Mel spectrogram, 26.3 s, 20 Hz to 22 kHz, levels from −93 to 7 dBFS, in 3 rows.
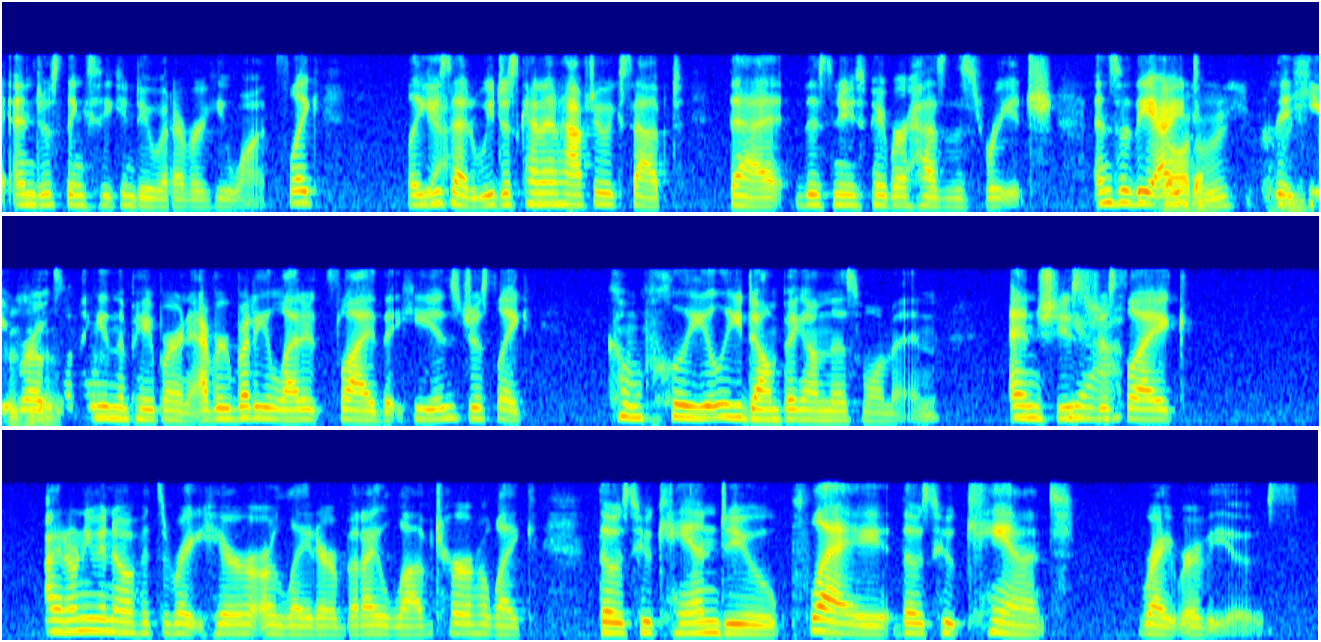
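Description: At 7.92 to 8.01 s a delayed copy of the speech breaks through at about the same level as the talker, then fades in again more weakly at 8.38 to 8.48 s (about 20 dB down), 9.11 to 9.16 s (about 15 dB down) and 9.39 to 9.43 s (about 20 dB down). Each scrap trails the original by 198 ms. This is an echo leak, likely from a far end on loudspeaker whose echo canceller let part of its microphone pickup return down the line.

Interleaved with those scraps, the talker's own speech collapses. From 8.0 to 8.34 s it drops by roughly 40 dB, almost to silence. From 8.75 to 9.38 s it dips again, this time by roughly 20 dB, over a few hundred milliseconds in total. This is speech suppressed in double talk. With both sides active, the canceller likely could not tell the talker from its loudspeaker echo and attenuated everything at once.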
